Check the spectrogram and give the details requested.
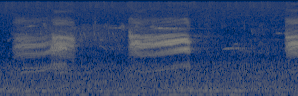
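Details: Agitated spotted towhee, Del Monte Forest, California, June morning, calling from coast live oak and Monterey pine; two long, harsh, nasal buzzes and the start of a third, separated by short gaps, over a low rumble.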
